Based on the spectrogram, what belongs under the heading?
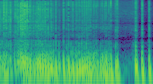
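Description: A zipper is pulled steadily, giving a loud, raspy ratcheting buzz for about a second, followed by a brief pause and a few sharp clicking tugs.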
